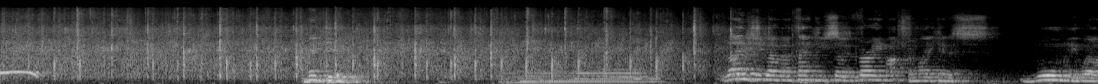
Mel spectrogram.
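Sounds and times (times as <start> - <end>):
audience applause: 0.0 - 7.5
speech: 3.0 - 3.8, 7.2 - 10.9.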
